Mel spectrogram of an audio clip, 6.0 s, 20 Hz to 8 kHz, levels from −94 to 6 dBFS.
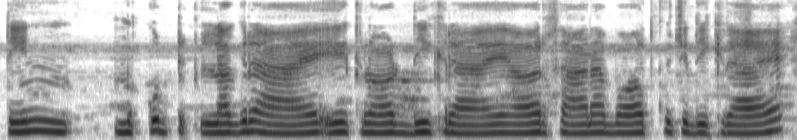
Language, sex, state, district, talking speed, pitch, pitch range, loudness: Hindi, female, Punjab, Kapurthala, 170 wpm, 195 Hz, 185-205 Hz, -17 LUFS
